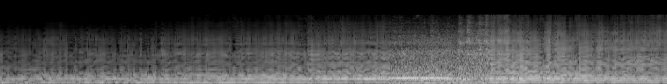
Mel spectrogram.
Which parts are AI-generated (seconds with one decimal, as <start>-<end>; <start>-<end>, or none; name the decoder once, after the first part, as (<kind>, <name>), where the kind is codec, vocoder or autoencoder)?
0.0-3.9 (vocoder, BigVGAN v2); 4.9-6.7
